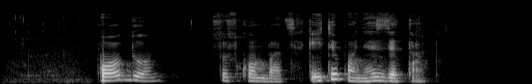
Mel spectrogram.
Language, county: Lithuanian, Klaipėda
